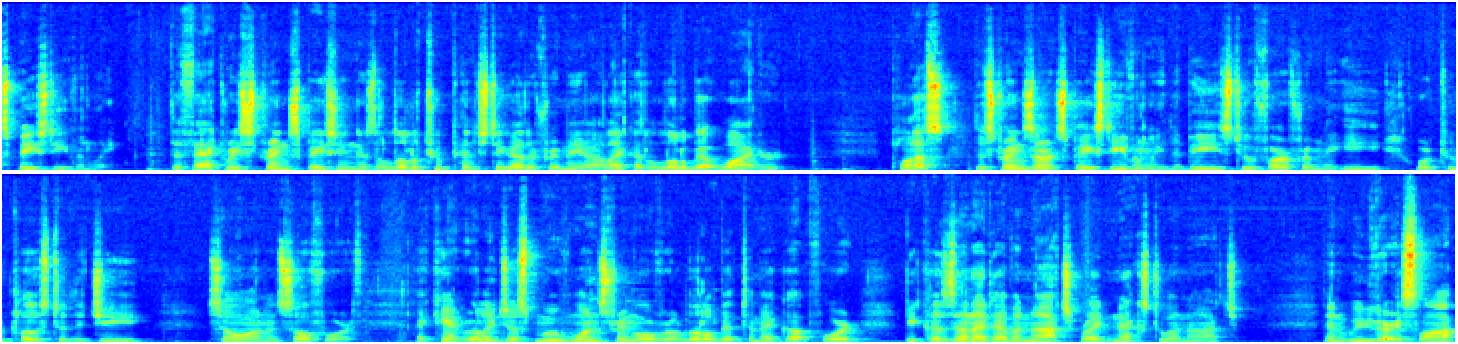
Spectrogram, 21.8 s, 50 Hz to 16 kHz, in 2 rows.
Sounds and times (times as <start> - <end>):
Speech: 0.0 - 6.0, 6.7 - 21.8.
